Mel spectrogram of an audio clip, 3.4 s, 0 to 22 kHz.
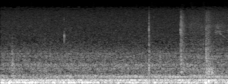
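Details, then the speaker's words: Whirlpool Duet washer with an F09 E01 error: the drain pump, tested out of the machine with no load on direct power, gives a steady low hum with no spin-up and is stalled; it sometimes starts after replugging or a bump. "in fact there i'm plugged in it's it's trying and you can hear it humming"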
